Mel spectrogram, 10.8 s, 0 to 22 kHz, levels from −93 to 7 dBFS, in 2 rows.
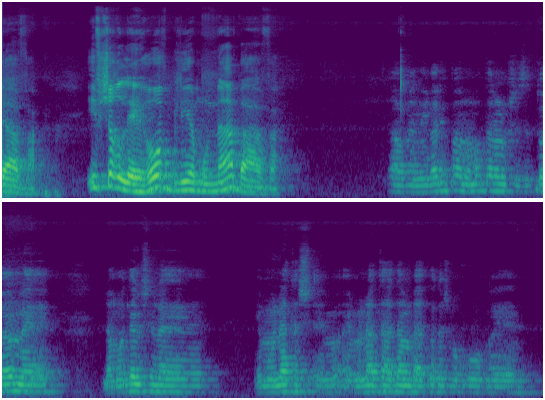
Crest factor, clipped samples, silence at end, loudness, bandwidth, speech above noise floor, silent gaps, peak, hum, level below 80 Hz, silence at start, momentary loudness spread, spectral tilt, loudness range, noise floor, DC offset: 20 dB; under 0.1%; 0.2 s; -27 LUFS; 17 kHz; 45 dB; none; -8 dBFS; none; -64 dBFS; 0 s; 21 LU; -6 dB/octave; 12 LU; -73 dBFS; under 0.1%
